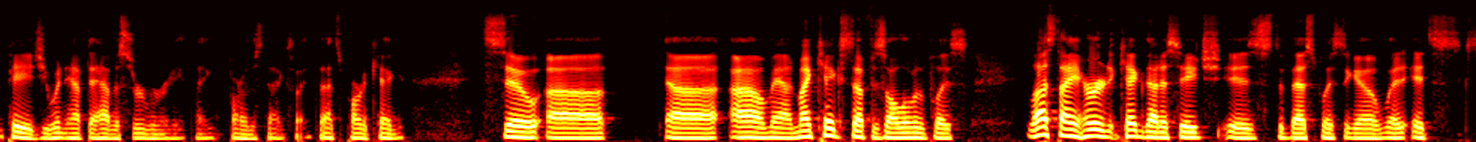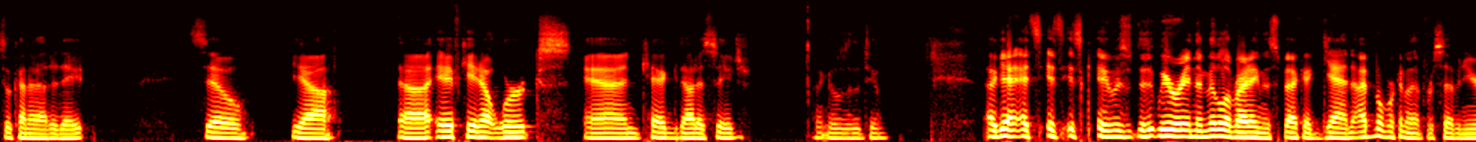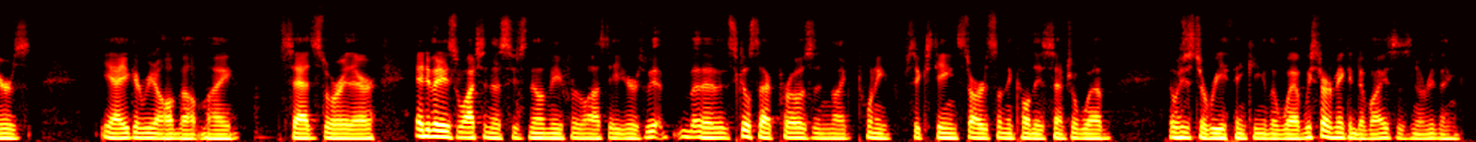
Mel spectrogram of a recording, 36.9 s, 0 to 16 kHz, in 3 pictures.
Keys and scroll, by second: 2.1 ctrl+a, 2.3 ctrl+a, 4.4-5.7 typing, 5.9 ctrl+a, 6.4 ctrl+a, 8.1 ctrl+c, 9.7-11.0 typing, 19.5-20.7 typing.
